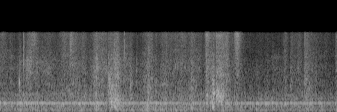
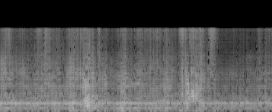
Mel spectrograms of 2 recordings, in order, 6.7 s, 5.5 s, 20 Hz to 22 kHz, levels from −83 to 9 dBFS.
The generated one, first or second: second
